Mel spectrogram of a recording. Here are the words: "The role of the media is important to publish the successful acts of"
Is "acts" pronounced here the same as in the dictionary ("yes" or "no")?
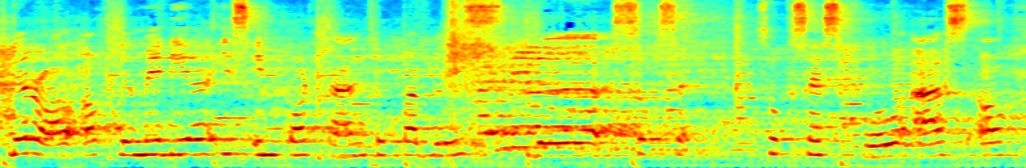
no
